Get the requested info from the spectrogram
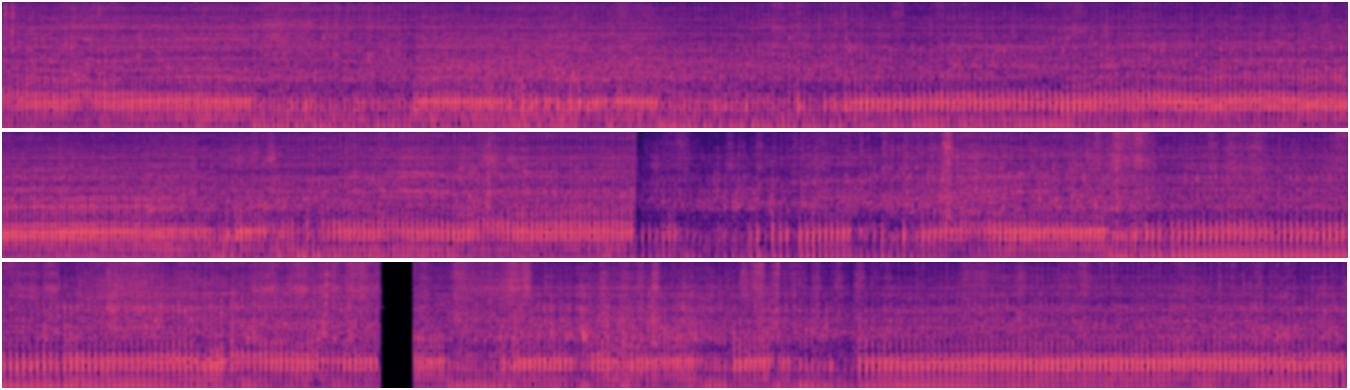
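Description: Dual-sport motorcycle engine running while riding a rough dirt track, its pitch rising and falling with the throttle. The sound cuts out for an instant about two-thirds of the way through.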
